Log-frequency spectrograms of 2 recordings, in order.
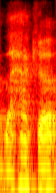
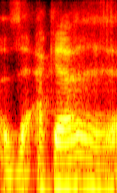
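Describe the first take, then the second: First: It is said with an English accent. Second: It is said with a French accent.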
